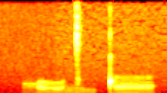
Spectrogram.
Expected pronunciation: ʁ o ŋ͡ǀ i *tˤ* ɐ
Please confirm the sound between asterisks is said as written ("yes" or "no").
no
